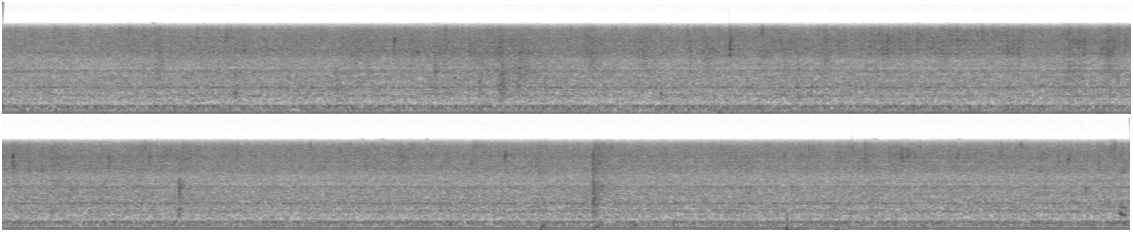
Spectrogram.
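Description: Breaded okra frying in hot olive oil in a cast-iron skillet: a steady sizzle over a low steady hum, with a few short knocks as more okra is shaken from a bowl into the pan.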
